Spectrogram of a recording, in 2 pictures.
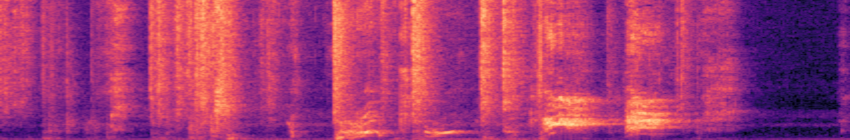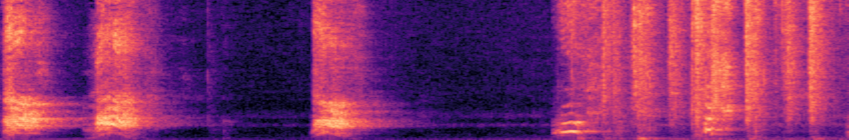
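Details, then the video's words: Pomeranians Sam and Marin barking in a duet, high yappy barks in irregular bursts mixed with clattering and rustling household noise, a short silence, then more barks and clatter. "犬の鳴き声 ポメラニアン サム マリン デュエット吠え"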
